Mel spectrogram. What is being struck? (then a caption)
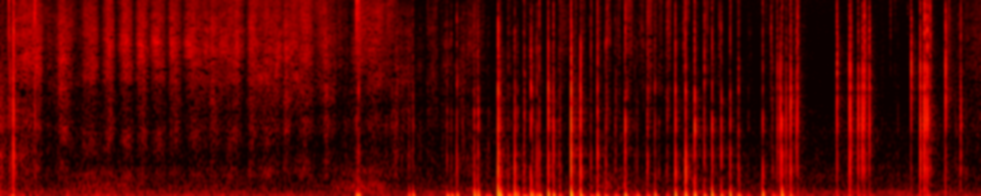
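Phone in a silicone case, scratched with fingernails. Long nails rub and scratch the back of a phone in a matte yellow silicone case held flat. The first few seconds are a soft, rhythmic rubbing, followed by a denser run of sharp, quick scratches and clicks.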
